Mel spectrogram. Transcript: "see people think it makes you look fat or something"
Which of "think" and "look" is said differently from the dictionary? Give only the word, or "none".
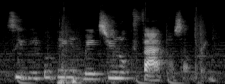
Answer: none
